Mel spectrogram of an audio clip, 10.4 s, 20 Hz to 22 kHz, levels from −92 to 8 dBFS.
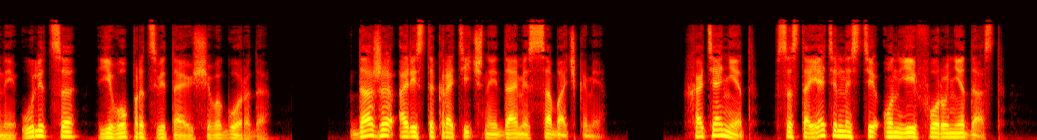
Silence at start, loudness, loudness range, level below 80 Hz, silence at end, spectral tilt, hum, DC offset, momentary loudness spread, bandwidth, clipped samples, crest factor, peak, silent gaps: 0 s; -20 LUFS; 3 LU; -46 dBFS; 0.45 s; -5 dB/octave; none; under 0.1%; 9 LU; 12.5 kHz; under 0.1%; 18 dB; -2 dBFS; 2.98-3.28 s, 6.34-6.64 s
